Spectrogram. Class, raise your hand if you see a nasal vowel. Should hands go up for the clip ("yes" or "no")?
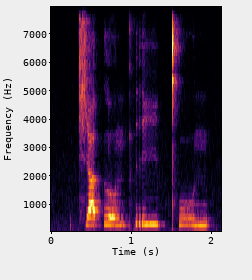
no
